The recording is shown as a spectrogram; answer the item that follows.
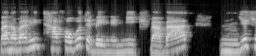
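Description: A somewhat breathy woman at a moderate pace, quiet background. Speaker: guest. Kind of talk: interview answer. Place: home room. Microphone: video call.

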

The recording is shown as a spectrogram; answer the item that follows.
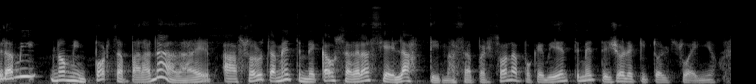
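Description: The speaker moves at a fairly quick pace with hardly any pauses, over a quiet background. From Argentina. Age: 40s. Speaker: tarot reader. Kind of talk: tarot reading monologue to camera. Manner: hesitant, many fillers. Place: home room. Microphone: phone near.

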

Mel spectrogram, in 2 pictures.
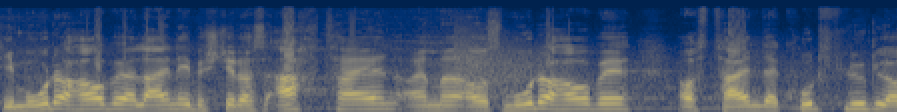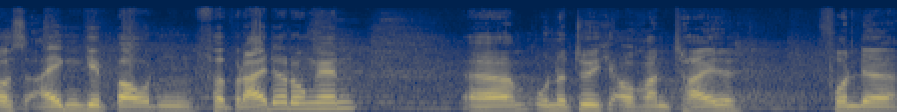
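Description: Talking at a fairly quick pace, a man with a high pitch keeps his intonation fairly even. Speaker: car salesman presenting his project car. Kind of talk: presentation to camera. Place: workshop. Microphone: lapel.

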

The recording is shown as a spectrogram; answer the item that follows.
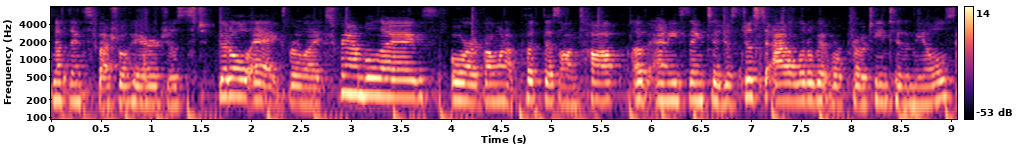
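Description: Over clear music in the background, a woman talks at a moderate pace with hardly any pauses. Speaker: lifestyle vlogger. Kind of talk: casual haul chat. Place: kitchen.

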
